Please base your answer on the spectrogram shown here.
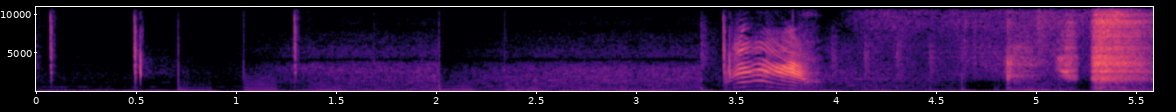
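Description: A kitten in the space game Starsector gives several soft meows. They are followed by a longer rising and falling cry and a couple of brief sharp sounds over a quiet electronic drone.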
